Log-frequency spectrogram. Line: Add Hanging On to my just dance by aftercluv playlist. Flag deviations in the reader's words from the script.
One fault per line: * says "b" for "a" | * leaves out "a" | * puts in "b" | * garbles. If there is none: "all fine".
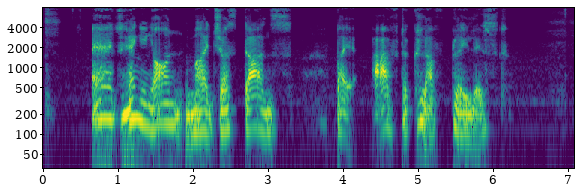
* leaves out "to"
